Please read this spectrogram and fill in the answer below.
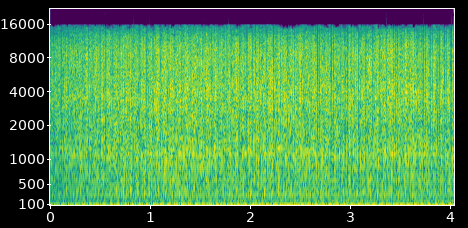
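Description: Loud, even static noise, a TV-static glitch sound effect with a fine crackling texture and a faint steady hum underneath.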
